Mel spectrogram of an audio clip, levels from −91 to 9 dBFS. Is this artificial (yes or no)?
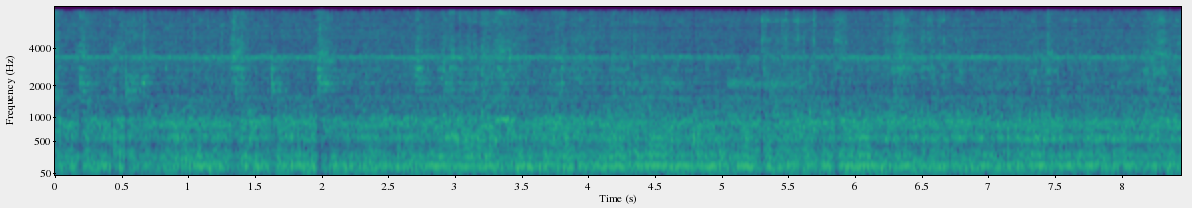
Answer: yes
